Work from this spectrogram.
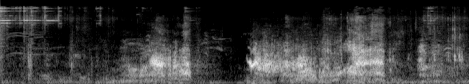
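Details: Belgian Shepherd Malinois at a dog park facing a group of other dogs: loud, harsh bark bursts in two clusters, the second longer and repeated, with brief laughter and human voices in the background.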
